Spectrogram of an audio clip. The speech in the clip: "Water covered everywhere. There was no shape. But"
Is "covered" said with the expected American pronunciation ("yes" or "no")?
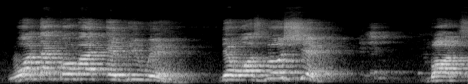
no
